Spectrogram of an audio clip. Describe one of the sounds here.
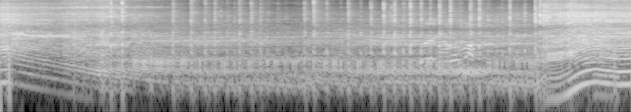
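A chainsaw cuts into a tree trunk.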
